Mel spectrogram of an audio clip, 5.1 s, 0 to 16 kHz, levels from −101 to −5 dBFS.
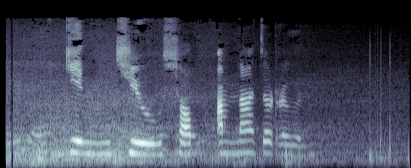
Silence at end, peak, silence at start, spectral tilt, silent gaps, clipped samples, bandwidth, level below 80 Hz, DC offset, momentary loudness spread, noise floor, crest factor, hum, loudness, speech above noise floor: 0.35 s; -4 dBFS; 0.05 s; -4 dB/octave; none; under 0.1%; 11.5 kHz; -54 dBFS; under 0.1%; 16 LU; -53 dBFS; 20 dB; none; -22 LUFS; 32 dB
